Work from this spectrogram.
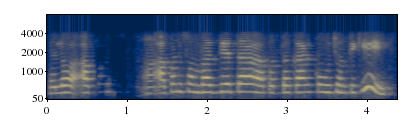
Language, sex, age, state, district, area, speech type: Odia, female, 60+, Odisha, Gajapati, rural, conversation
